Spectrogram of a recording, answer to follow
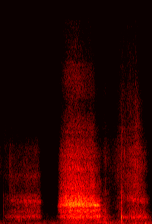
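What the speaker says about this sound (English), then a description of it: "We're gonna try to take a breath" Breathing during yoga: a shaky inhale, then a long, loud, wheezy exhale up close, followed by a softer breath, with no speech.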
